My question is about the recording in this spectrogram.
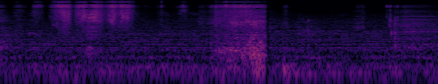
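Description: Hands rubbing and smoothing glued fabric down onto a hardcover book cover: a few faint brushing strokes, the loudest about two seconds in.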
